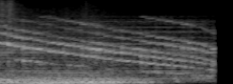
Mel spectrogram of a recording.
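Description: Background music: a held Hammond organ chord whose pitch slides steadily downward.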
